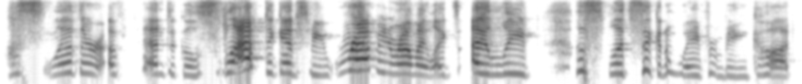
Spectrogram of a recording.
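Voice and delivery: usual speaking voice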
